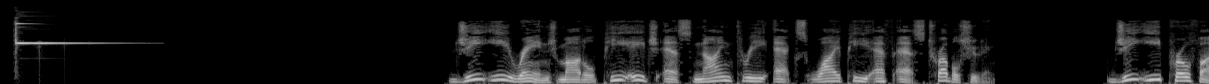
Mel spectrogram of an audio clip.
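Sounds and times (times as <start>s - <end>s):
bright bell-like ding: 0.1s - 1.7s.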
